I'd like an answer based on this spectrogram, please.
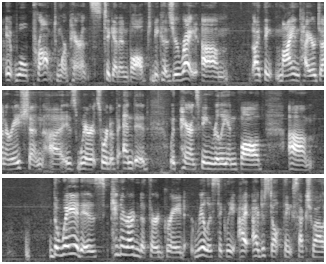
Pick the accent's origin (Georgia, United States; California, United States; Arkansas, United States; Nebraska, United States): Nebraska, United States; moved away; I'm from Nebraska, so I did not go to school in Florida.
